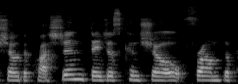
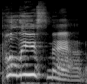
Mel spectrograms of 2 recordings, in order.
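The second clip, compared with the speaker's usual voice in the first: loud, high imitation of a kid's eager answer; 8 semitones higher, 10 dB louder than usual. Host mimicking a singer's childish dream job, mock-eager.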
